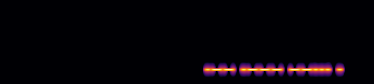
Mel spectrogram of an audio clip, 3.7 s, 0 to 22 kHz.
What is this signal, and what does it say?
Morse code, heard as a keyed tone, about 40 wpm, 700 Hz. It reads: WJ7E
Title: USA Call Signs - 4 Characters - 40wpm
